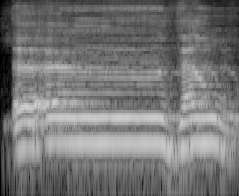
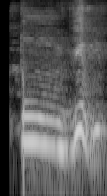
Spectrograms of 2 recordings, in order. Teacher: Lepas tu lam tunzir, tadi zau ni zir, zau tebal muncung, zir nipih renyih sehabis-habisnya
